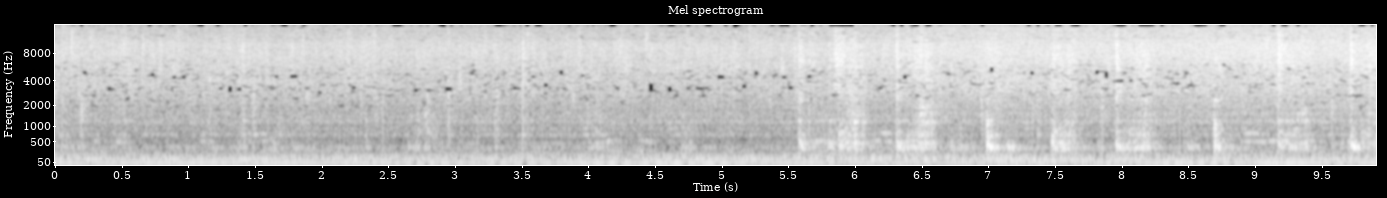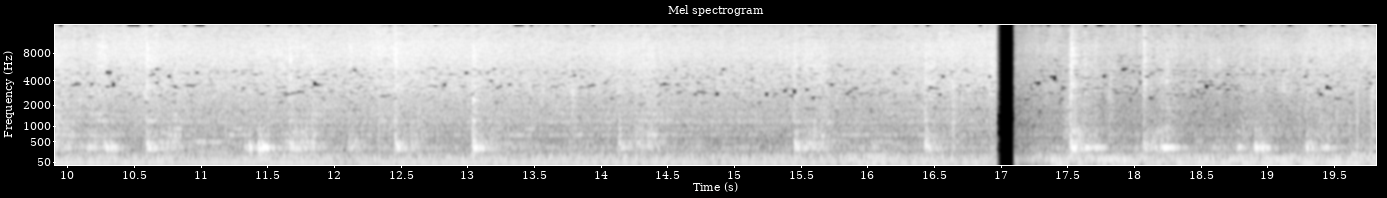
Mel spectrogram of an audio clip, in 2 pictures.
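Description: Sliced onions, green chillies and dried fish sizzling in hot oil in a metal kadai, with a metal spatula scraping and stirring against the pan from about five seconds in. The sound cuts out for an instant near the end.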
